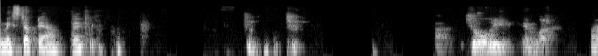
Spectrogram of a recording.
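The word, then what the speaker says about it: Jolie Imler: state your name for the record and please spell it Julie imler j-o-l-i-e-i-m-l-e-r all right state ment what do you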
